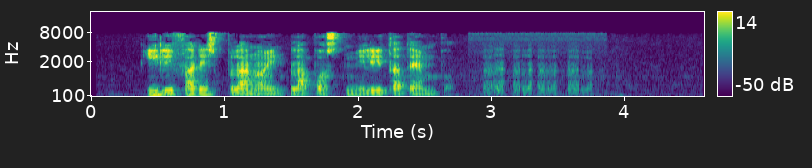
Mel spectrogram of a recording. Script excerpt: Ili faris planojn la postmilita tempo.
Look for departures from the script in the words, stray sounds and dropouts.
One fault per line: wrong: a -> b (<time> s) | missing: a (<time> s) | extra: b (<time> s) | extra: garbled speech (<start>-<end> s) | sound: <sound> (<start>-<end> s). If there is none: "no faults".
sound: laugh (2.9-3.8 s)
